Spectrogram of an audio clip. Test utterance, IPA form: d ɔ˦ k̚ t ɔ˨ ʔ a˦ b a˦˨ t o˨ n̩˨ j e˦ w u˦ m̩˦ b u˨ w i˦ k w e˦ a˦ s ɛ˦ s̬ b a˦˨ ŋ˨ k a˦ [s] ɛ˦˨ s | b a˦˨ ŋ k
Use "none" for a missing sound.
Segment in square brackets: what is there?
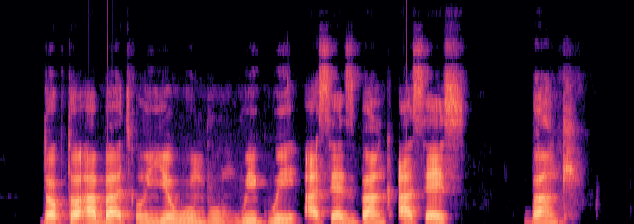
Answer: s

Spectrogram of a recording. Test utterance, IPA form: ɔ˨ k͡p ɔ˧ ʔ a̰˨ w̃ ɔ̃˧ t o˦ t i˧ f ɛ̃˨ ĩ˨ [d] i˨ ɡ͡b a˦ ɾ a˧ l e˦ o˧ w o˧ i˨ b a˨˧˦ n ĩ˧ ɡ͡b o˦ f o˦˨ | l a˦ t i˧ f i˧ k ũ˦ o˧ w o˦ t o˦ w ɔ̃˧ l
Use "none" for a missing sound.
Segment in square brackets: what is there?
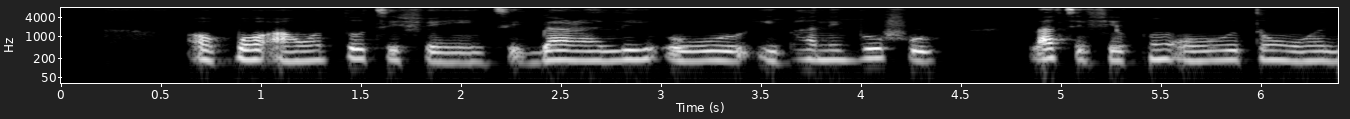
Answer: t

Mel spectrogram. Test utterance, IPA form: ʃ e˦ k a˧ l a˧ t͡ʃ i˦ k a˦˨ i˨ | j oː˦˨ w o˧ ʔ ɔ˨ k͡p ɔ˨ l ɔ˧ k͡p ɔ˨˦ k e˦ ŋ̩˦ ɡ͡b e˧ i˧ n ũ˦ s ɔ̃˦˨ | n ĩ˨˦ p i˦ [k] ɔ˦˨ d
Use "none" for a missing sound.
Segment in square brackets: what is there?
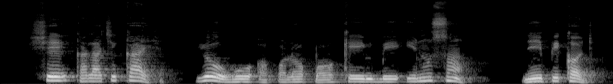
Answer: k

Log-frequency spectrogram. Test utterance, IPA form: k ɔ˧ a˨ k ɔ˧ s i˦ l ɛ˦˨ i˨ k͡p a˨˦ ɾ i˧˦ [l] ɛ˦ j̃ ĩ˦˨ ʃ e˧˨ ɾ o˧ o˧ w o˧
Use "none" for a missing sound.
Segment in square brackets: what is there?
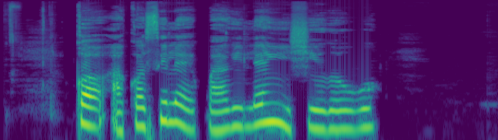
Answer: l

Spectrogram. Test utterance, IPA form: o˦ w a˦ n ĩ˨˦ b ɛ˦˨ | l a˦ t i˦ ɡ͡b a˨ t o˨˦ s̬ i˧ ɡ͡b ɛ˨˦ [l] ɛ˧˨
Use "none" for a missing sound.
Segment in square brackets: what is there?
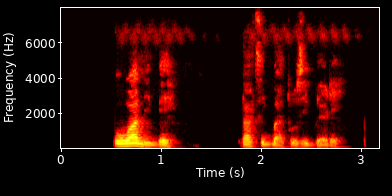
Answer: ɾ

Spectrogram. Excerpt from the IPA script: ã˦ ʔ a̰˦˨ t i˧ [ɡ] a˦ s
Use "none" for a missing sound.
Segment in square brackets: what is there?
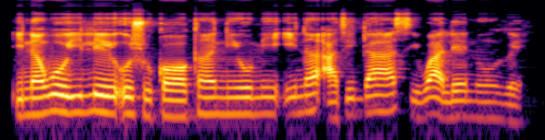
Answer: ɡ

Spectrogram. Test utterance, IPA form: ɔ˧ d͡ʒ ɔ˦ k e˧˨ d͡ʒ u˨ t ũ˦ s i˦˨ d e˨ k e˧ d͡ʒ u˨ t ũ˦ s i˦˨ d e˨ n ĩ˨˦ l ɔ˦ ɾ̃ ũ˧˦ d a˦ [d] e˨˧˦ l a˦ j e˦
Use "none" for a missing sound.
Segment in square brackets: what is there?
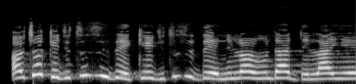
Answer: d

